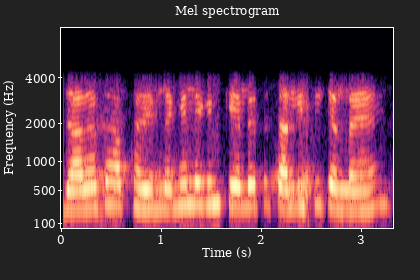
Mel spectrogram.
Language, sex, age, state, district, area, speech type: Hindi, female, 18-30, Madhya Pradesh, Jabalpur, urban, conversation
